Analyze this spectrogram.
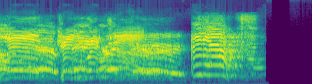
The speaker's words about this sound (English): See, look, there's all the poor people yelling.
